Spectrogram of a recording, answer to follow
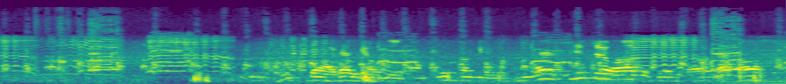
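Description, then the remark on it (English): A goat bleats repeatedly in wavering, nasal cries, fairly loud, inside a room with live chickens clucking in the background while voices murmur underneath. “The one with the chickens and the goat.”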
